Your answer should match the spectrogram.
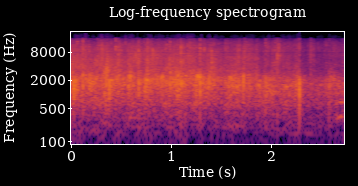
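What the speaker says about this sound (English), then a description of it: "can we give them a big round of applause?" An award ceremony audience applauds, a dense, steady wash of clapping from many hands at moderate volume, with no voices over it.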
